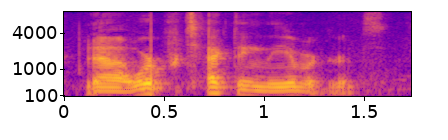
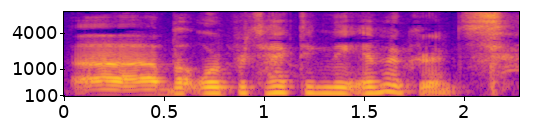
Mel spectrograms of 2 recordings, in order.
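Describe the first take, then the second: First: Fast giggly throwaway; laughing, rushed. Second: Soft amused delivery, holding back laughter; softly laughing line. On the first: Repeating his baddies joke, quick laughing aside. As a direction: rush it out while laughing. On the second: Retelling his baddies joke, amused and soft. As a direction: say it through a quiet chuckle. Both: Pretend.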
